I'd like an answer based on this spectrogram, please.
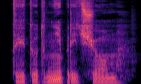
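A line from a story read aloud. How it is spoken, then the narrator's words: Muttered. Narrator (Russian): пробормотал я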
